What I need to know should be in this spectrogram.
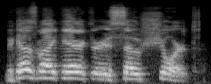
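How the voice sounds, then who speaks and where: A woman's voice: sits high, normal speed. A woman game streamer giving casual commentary as she plays and reads game text aloud. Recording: echoey room, faint game music behind.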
